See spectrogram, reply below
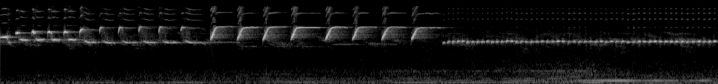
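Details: Canary song for teaching canaries to sing: fast rolled notes, then a series of loud swept chirps about three per second, ending in a steady fine trill.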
